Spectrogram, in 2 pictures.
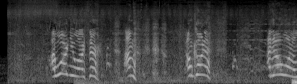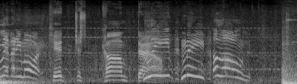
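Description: A young man shouts in distress.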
